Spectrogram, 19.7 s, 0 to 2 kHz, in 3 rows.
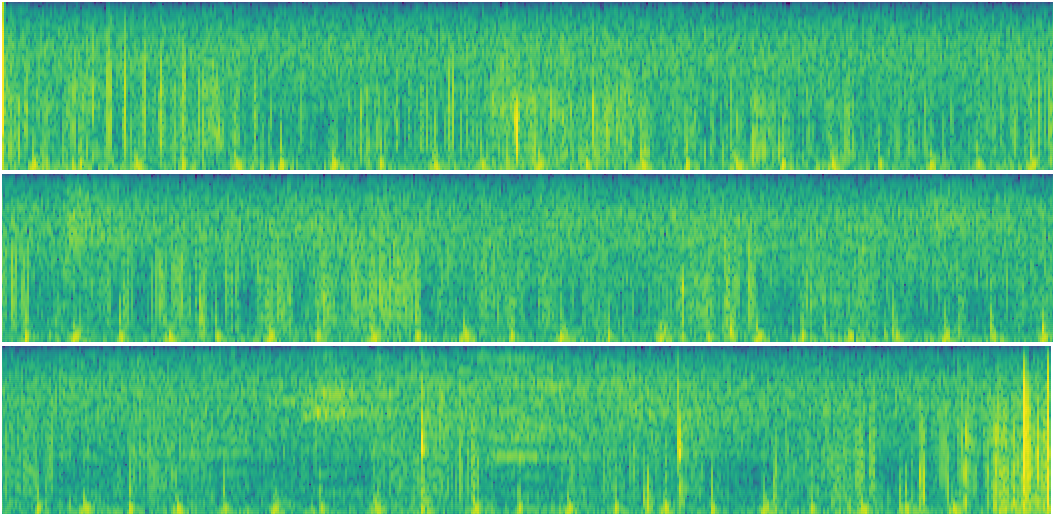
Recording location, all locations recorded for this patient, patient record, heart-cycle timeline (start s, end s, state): mitral valve (MV)
aortic valve (AV)+pulmonary valve (PV)+tricuspid valve (TV)+mitral valve (MV)
#Age: Child
#Sex: Female
#Height: 126.0 cm
#Weight: 27.1 kg
#Pregnancy status: False
#Murmur: Absent
#Murmur locations: nan
#Most audible location: nan
#Systolic murmur timing: nan
#Systolic murmur shape: nan
#Systolic murmur grading: nan
#Systolic murmur pitch: nan
#Systolic murmur quality: nan
#Diastolic murmur timing: nan
#Diastolic murmur shape: nan
#Diastolic murmur grading: nan
#Diastolic murmur pitch: nan
#Diastolic murmur quality: nan
#Outcome: Normal
#Campaign: 2015 screening campaign
0.00	4.84	unannotated
4.84	4.98	S2
4.98	5.16	diastole
5.16	5.26	S1
5.26	5.44	systole
5.44	5.56	S2
5.56	5.78	diastole
5.78	5.88	S1
5.88	6.06	systole
6.06	6.18	S2
6.18	6.40	diastole
6.40	6.52	S1
6.52	6.68	systole
6.68	6.78	S2
6.78	6.98	diastole
6.98	7.10	S1
7.10	7.28	systole
7.28	7.38	S2
7.38	7.58	diastole
7.58	7.72	S1
7.72	7.88	systole
7.88	7.98	S2
7.98	8.22	diastole
8.22	8.36	S1
8.36	8.52	systole
8.52	8.62	S2
8.62	8.82	diastole
8.82	8.96	S1
8.96	9.14	systole
9.14	9.24	S2
9.24	9.44	diastole
9.44	9.54	S1
9.54	9.72	systole
9.72	9.82	S2
9.82	10.02	diastole
10.02	10.14	S1
10.14	10.32	systole
10.32	10.42	S2
10.42	10.66	diastole
10.66	10.78	S1
10.78	10.94	systole
10.94	11.04	S2
11.04	11.22	diastole
11.22	11.36	S1
11.36	11.54	systole
11.54	11.64	S2
11.64	11.84	diastole
11.84	11.96	S1
11.96	12.12	systole
12.12	12.22	S2
12.22	12.44	diastole
12.44	12.54	S1
12.54	12.74	systole
12.74	12.84	S2
12.84	13.04	diastole
13.04	13.14	S1
13.14	13.32	systole
13.32	13.42	S2
13.42	13.62	diastole
13.62	13.74	S1
13.74	13.90	systole
13.90	14.00	S2
14.00	14.20	diastole
14.20	14.30	S1
14.30	14.50	systole
14.50	14.60	S2
14.60	14.80	diastole
14.80	14.92	S1
14.92	15.10	systole
15.10	15.20	S2
15.20	15.44	diastole
15.44	15.56	S1
15.56	15.74	systole
15.74	15.84	S2
15.84	16.06	diastole
16.06	16.18	S1
16.18	16.34	systole
16.34	16.44	S2
16.44	16.62	diastole
16.62	16.76	S1
16.76	16.94	systole
16.94	17.04	S2
17.04	17.19	diastole
17.19	19.70	unannotated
